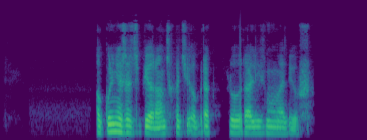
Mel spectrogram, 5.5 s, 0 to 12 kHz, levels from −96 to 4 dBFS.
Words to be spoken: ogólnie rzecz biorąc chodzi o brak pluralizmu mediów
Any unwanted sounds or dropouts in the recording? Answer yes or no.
no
